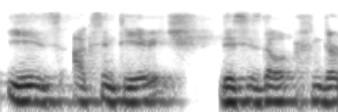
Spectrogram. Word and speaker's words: Aksentijevic: So my last name is Aksentijevic. This is the right pronunciation.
